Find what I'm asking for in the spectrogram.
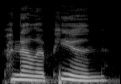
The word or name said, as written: penelopean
